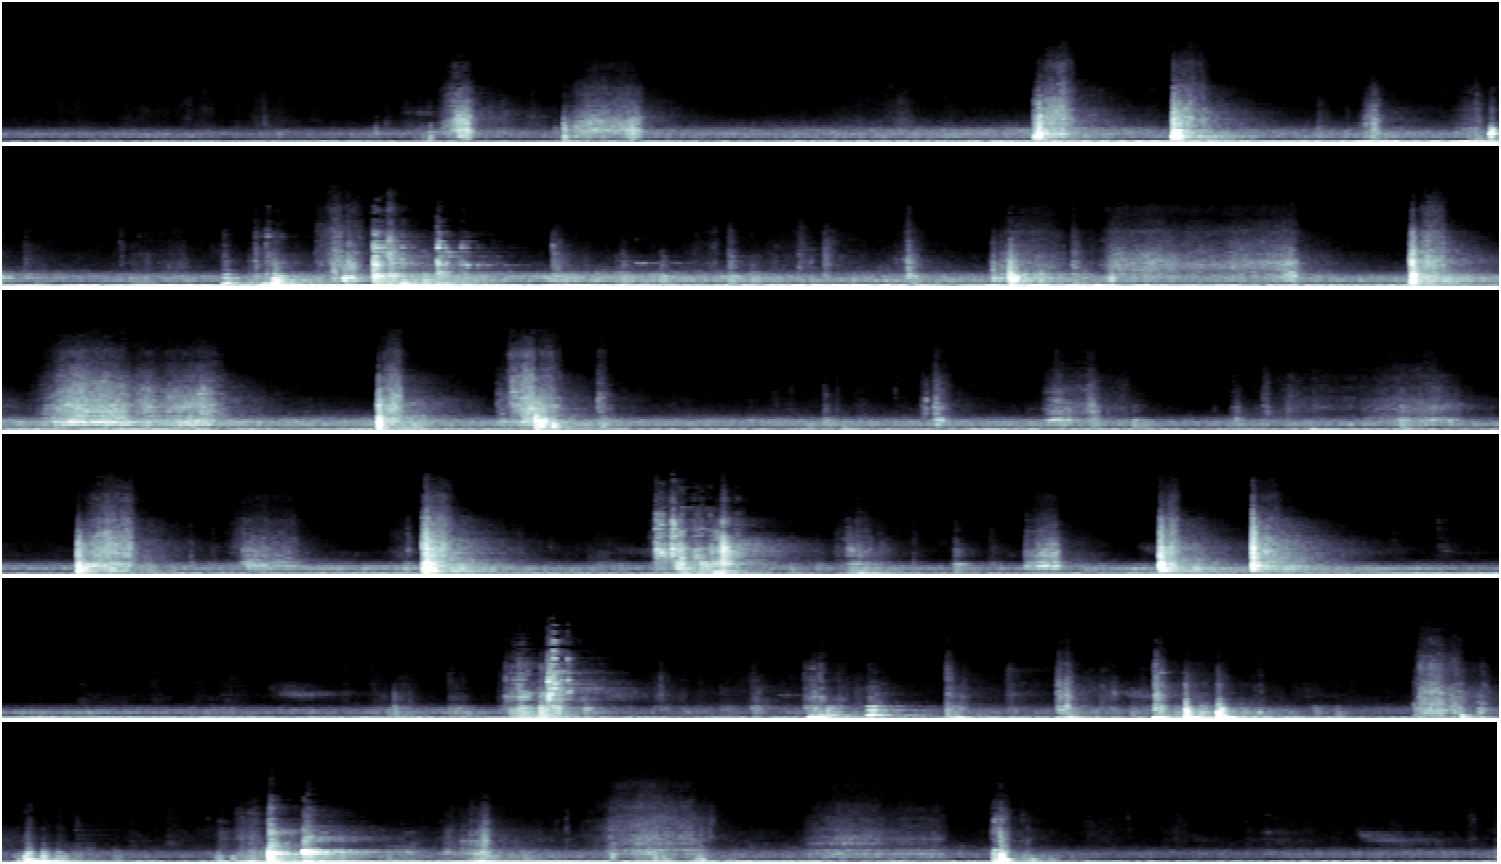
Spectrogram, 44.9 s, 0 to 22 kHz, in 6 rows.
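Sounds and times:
taping knife scraping compound: 0:02.1 - 0:03.4.

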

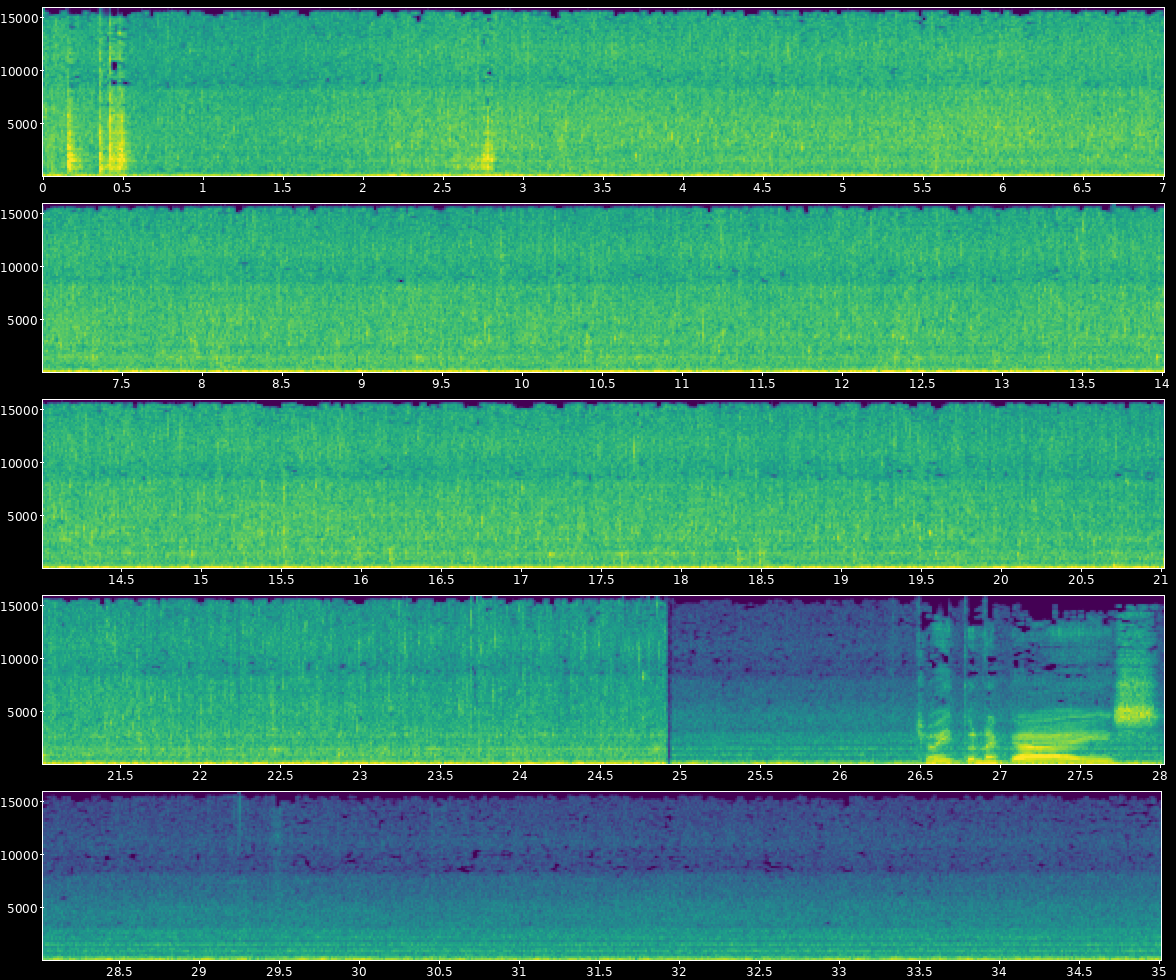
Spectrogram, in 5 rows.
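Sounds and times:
chicken frying in hot oil: 0:00.0 - 0:24.9.

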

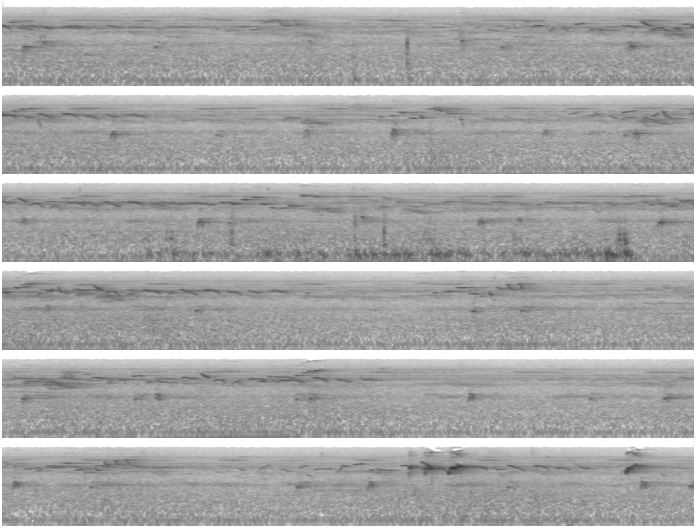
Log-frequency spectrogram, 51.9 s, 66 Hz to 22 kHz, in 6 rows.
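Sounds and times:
small birds chirping: 0:11.4 - 0:30.2, 0:42.8 - 0:51.9.

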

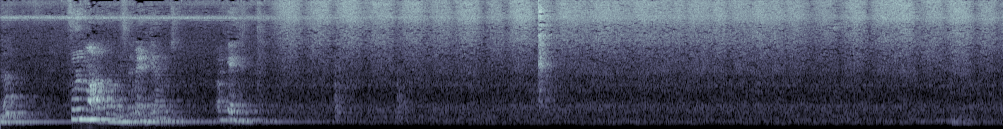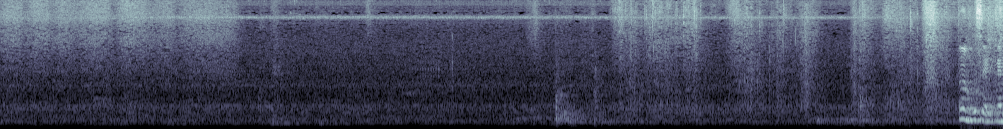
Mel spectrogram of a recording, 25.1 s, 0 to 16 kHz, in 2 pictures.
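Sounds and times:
duster wiping a chalkboard: 0:03.0 - 0:15.6, 0:20.1 - 0:25.0.

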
